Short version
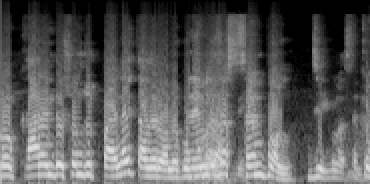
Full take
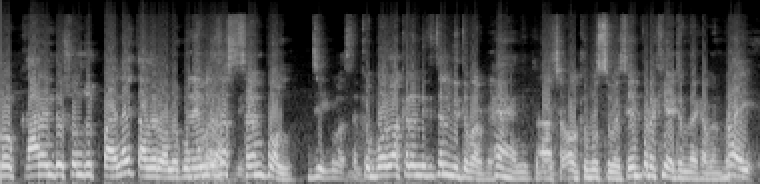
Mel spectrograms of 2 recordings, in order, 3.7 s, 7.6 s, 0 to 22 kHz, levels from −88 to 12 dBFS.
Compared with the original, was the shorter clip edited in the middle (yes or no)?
no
